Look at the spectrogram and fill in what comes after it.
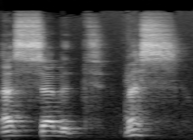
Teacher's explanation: والسبت السب السبت شوف السبت السب السب السبت بس ما السبت، ويختفي عندك صوت التاء والباء مقلقلة قلقلة صغرى في الباء في وسط الكلام وما أمسكها. السبت لا السبت لا السب السب أضرب المخرج وأهرب السبت بس، وجبت الهمس اللطيف لأن ستسكن هذه التاء بالوقوف على جيم جواز الوقف هنا.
